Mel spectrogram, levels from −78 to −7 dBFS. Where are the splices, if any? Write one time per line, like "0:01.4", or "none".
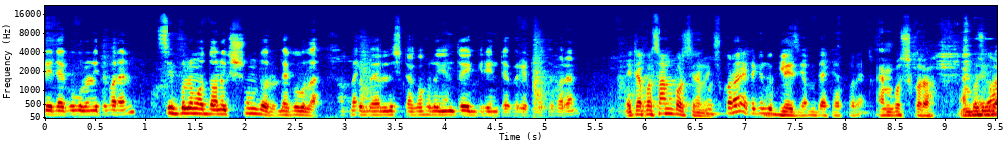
0:02.9
0:06.7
